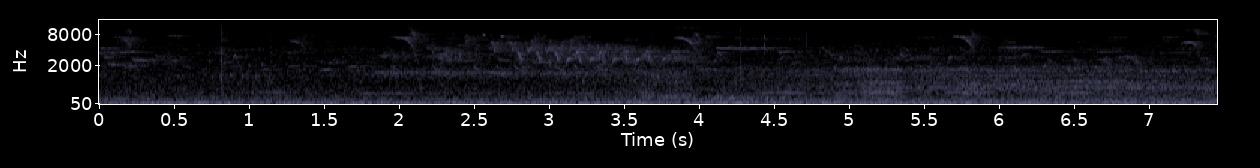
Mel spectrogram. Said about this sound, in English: You can also hear the beautiful blue jay.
